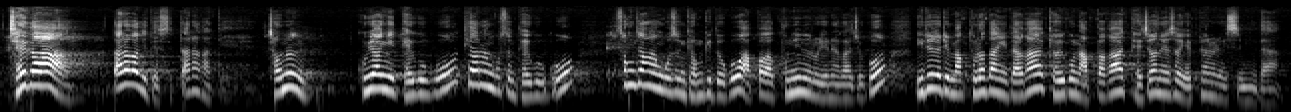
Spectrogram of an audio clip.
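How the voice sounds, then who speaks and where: A woman in her fifties with a Chungcheong accent, a pastor's wife giving a joking, animated testimony in a large church. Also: on the high side. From Daejeon, South Korea. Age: 50s. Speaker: pastor's wife, guest speaker. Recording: echoey church hall.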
